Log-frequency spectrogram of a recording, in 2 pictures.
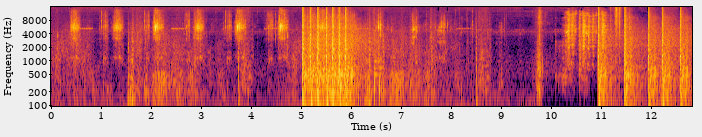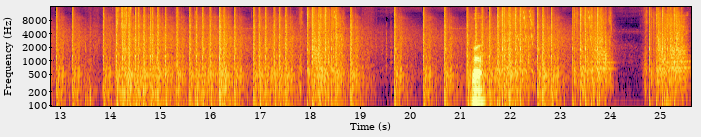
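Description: Gunfire in the Roblox game Fallen Survival: scattered single shots at first, then long, dense bursts of rapid automatic fire, close and loud, with short pauses between volleys and occasional footsteps.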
